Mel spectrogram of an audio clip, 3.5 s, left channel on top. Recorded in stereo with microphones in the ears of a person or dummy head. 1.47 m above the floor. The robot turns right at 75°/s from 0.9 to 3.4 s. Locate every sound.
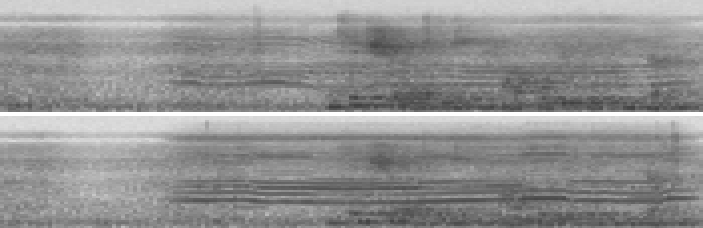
1.6 s a woman speaking: 145° left, 1.8 m; by 3.4 s 80° right, 1.8 m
